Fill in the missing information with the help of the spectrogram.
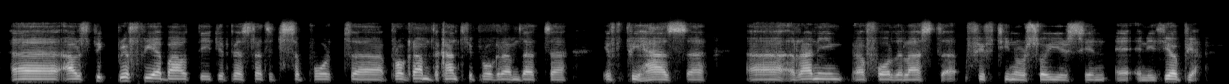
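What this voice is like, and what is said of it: Impaired, unwell-sounding voice. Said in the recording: “apologize for my voice. I am recovering from COVID at the moment, so bear with me.”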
